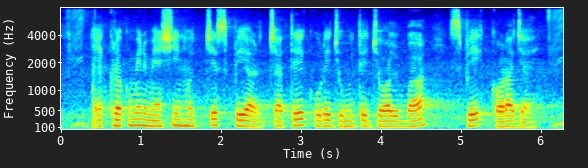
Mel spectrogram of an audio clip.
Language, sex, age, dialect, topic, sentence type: Bengali, male, 18-24, Standard Colloquial, agriculture, statement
